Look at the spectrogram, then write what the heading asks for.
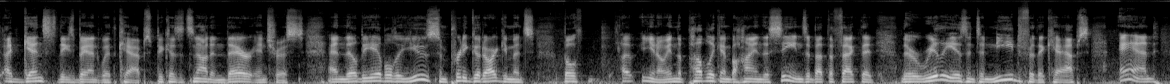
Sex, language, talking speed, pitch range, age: male, English, 225 wpm, 115-155 Hz, 40-59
